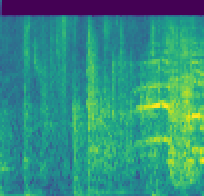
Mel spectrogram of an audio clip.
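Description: Soft background music, with a high wavering creak near the end as an old wooden panelled door swings open.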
